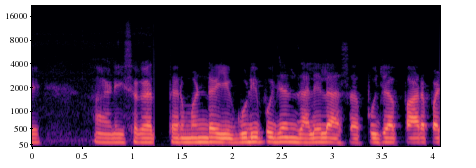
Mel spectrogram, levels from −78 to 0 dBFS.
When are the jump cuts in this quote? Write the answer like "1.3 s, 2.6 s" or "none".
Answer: 1.2 s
